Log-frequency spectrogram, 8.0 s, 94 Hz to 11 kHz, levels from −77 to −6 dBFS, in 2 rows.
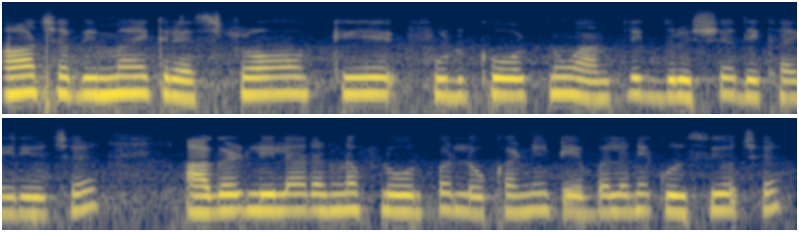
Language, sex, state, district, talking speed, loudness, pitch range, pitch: Gujarati, female, Gujarat, Valsad, 175 wpm, -16 LUFS, 205-225 Hz, 220 Hz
